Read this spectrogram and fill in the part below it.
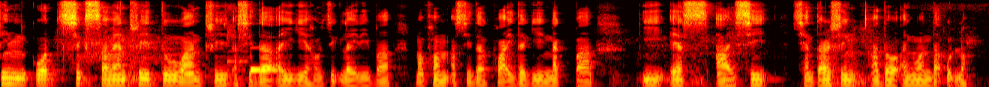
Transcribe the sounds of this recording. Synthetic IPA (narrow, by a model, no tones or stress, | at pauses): pinkot̚siksːebent̪ʰɾituwant̪ʰɾiɐsidɐʔɐ̰jɡiɦɐwzik̚lɐjɾibɐ | mɐpʰɐmɐ̰sidɐkʰuwajdɐɡinɐk̚pɐ | iesajsi | sentɐɾsiŋɐ̰dɔʔɐ̰jŋɔndɐ̰ut̚lɔ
